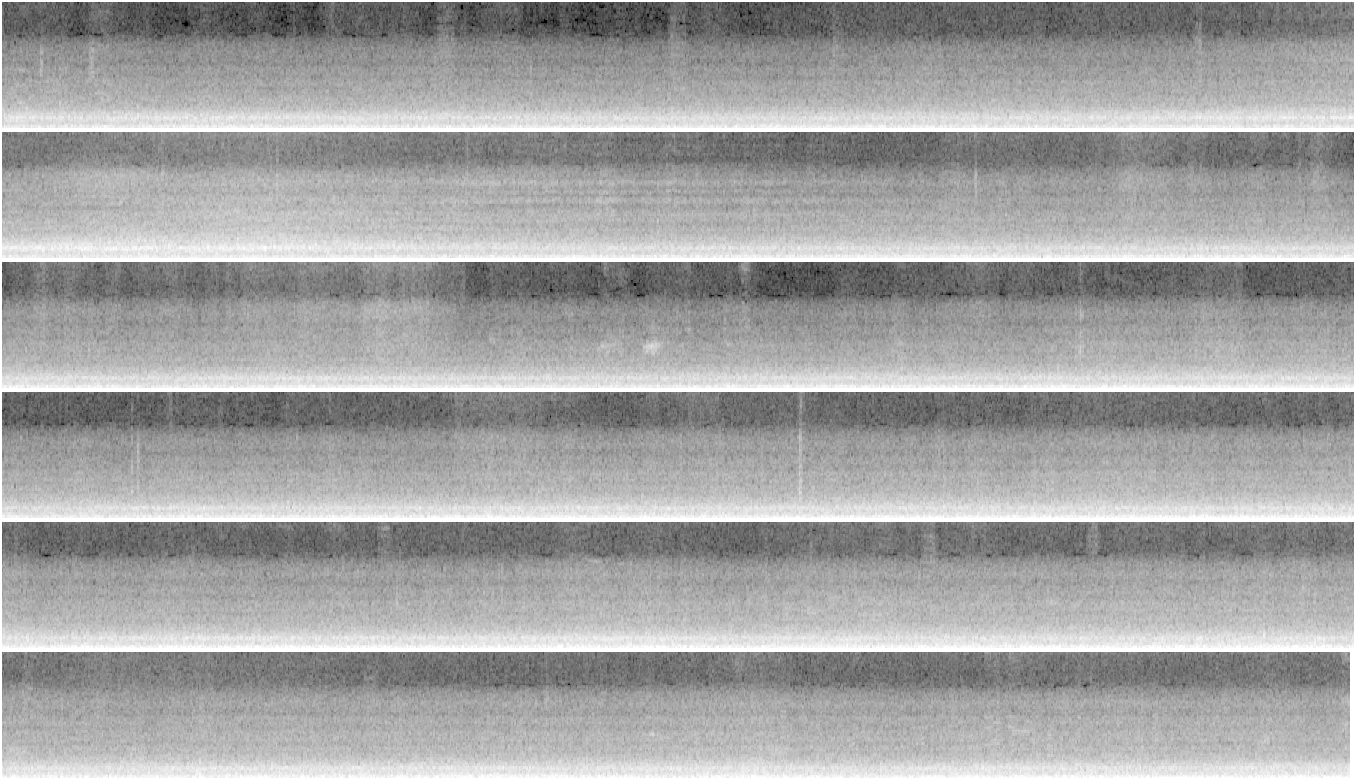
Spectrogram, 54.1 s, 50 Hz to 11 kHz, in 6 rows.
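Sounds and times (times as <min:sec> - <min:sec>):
car cabin road and engine noise: 0:00.0 - 0:54.0.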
